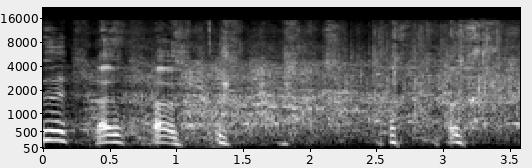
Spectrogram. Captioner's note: laughter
